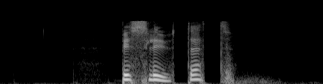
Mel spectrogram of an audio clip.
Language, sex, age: Swedish, female, 39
